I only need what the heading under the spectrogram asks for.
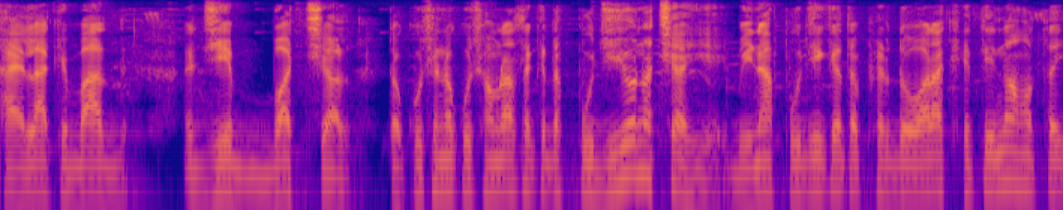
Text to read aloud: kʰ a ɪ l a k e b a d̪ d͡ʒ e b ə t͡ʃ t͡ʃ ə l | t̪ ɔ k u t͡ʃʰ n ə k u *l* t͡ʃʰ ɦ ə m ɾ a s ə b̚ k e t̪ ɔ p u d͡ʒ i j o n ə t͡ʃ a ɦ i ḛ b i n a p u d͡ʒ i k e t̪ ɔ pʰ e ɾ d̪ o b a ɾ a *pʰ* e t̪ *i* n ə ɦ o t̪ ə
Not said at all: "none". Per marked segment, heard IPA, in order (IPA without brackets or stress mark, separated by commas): none, kʰ, i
